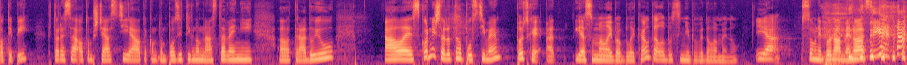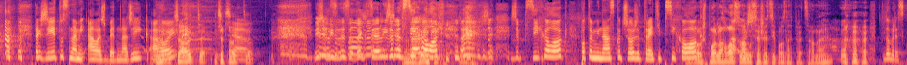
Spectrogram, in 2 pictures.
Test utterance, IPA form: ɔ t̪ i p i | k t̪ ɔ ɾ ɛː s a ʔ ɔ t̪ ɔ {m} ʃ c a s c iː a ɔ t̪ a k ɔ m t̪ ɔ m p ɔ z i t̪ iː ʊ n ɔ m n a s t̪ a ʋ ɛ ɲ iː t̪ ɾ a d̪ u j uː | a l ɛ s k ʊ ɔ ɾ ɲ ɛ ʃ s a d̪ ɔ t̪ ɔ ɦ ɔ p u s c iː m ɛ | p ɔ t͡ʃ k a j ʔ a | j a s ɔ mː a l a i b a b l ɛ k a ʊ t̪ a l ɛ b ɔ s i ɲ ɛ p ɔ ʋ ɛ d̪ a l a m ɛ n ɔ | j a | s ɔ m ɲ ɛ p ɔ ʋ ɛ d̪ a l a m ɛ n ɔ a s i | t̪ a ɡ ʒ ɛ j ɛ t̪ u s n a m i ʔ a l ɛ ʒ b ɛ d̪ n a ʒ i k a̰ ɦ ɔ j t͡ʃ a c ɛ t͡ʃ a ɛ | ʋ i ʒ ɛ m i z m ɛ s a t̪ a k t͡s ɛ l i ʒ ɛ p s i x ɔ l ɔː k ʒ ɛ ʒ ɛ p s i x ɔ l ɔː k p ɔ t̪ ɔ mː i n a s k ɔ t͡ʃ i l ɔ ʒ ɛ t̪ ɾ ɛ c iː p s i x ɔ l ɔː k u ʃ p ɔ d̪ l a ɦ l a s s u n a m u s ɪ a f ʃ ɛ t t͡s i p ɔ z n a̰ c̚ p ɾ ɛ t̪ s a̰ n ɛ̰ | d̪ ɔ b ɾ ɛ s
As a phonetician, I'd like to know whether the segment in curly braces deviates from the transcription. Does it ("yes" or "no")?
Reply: no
